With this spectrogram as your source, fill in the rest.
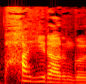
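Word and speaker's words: Paris: 그냥 파리는 R은 흐 발음을 하기 때문에 파리도 파희라고 하고 우리가 말하는 로댕도 호당이라고 하는 거예요.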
